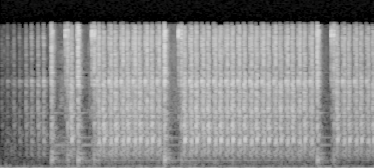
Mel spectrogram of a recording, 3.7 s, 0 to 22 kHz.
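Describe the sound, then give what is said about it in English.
Rapid mechanical clattering from a running replica of the 1867 stock ticker built by Berner Machine Labs. Dense, fast ticks and clicks form a steady, unbroken rattle at even loudness, with no talk. “That is the sound of a stock ticker. It comes from a replica made by Berner Machine Labs.”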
